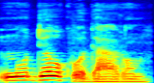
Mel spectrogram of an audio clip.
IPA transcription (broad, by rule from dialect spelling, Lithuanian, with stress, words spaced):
nʊ ˈdʲɛlˠ kuɔ ˈdɑːruɔm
